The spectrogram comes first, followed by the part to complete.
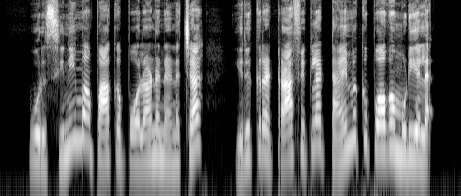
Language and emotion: Tamil, angry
